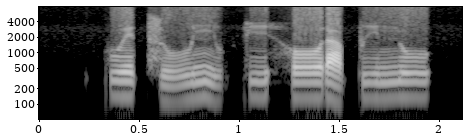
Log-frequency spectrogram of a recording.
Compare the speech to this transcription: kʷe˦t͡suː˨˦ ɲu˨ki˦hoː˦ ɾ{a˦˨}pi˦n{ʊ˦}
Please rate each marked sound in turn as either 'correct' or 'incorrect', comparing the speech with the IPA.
incorrect, incorrect

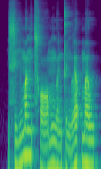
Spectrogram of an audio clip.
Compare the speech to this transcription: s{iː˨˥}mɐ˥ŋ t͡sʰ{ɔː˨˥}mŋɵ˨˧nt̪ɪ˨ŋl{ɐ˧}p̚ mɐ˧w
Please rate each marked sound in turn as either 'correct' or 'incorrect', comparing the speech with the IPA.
correct, correct, incorrect

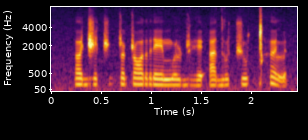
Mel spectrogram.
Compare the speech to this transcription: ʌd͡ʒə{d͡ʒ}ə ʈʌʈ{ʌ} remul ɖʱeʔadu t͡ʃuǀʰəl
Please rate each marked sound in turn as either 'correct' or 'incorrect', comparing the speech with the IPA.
incorrect, incorrect

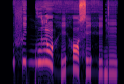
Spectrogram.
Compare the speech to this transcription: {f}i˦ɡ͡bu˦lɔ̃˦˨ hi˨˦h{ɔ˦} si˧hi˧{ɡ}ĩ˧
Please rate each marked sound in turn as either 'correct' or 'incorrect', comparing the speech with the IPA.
correct, incorrect, correct

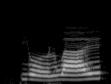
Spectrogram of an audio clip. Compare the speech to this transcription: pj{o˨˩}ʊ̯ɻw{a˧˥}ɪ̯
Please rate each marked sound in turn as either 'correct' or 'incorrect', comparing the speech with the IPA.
correct, correct

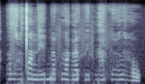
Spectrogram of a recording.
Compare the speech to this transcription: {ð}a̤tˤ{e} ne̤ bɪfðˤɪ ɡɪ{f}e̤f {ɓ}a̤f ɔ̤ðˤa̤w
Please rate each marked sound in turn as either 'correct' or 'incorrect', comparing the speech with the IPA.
incorrect, correct, correct, incorrect

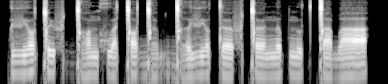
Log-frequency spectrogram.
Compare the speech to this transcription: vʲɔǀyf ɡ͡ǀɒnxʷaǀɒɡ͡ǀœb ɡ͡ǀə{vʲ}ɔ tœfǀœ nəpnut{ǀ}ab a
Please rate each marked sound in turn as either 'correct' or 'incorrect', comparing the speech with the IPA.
correct, correct

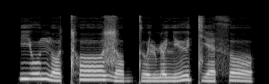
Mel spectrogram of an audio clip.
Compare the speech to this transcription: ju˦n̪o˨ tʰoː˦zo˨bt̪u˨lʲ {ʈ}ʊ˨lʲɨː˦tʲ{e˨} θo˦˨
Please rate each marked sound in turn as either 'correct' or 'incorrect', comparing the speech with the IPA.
incorrect, incorrect

